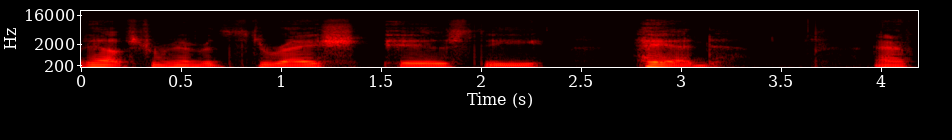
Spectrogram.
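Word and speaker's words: ריש: So it's A with a yod, A with a yod, and then the sh sound on the sheen makes it reish.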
